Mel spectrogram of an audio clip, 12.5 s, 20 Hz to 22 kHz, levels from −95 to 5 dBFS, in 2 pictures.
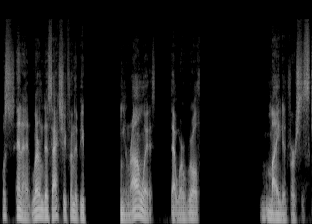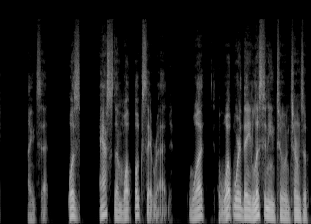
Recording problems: audio cutting out; at 1.5 s for 0.5 s, at 4 s for 1 s and at 6 s for 0.5 s

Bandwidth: 16 kHz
